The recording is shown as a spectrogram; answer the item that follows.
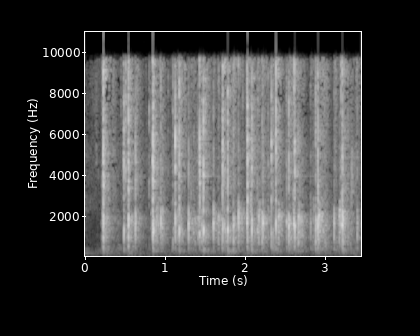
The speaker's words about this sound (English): Unanimous budget. How about a round of applause for the staff?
